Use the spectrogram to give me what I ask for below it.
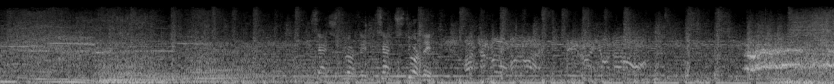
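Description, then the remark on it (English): Roaring car engines and screeching, skidding tires fill a loud, continuous car chase scene from a film, with rising and falling engine whines throughout while a man talks over the action. “Well, our car chase was the biggest set piece of the film, and I was very lucky.”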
